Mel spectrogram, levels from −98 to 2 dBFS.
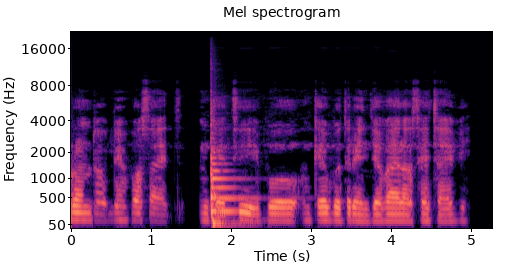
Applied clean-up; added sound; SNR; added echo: neural mask model RNNoise.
